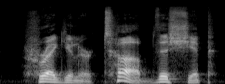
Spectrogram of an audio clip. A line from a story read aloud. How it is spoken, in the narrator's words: growled the man who knew it all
